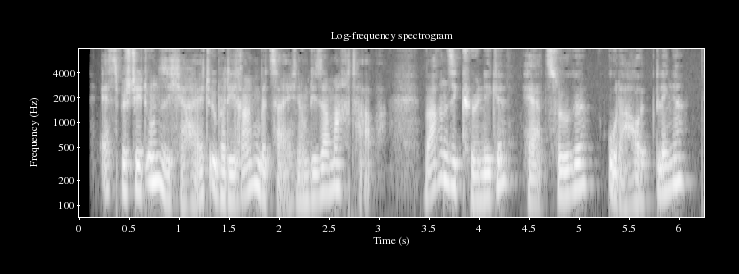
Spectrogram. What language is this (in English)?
German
